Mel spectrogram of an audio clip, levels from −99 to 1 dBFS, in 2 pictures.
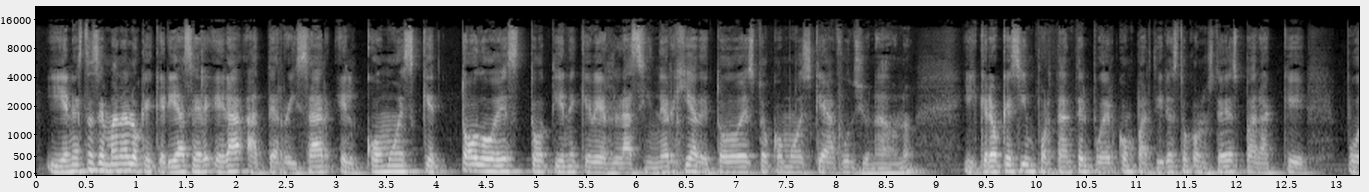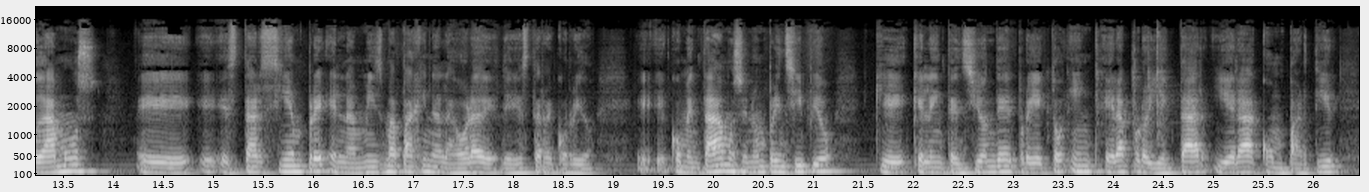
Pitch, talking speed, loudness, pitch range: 130 Hz, 170 wpm, -24 LUFS, 120-140 Hz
